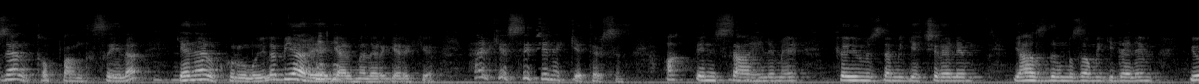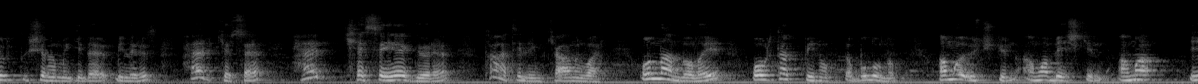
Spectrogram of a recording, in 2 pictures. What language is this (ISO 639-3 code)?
tur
